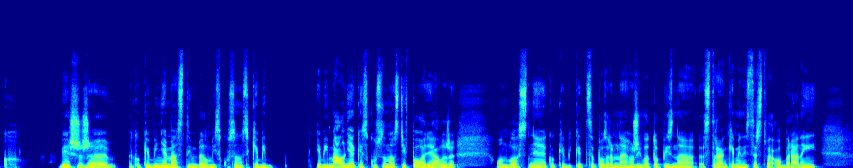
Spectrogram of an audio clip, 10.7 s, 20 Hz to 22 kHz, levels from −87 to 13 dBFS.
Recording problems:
none

